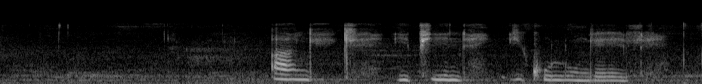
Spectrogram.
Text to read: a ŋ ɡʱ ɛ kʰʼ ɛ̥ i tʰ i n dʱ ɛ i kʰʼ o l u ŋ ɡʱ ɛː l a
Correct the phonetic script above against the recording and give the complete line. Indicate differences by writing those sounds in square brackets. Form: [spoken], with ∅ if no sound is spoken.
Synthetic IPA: a ŋ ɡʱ ɛ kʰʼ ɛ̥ i [pʰ] i n dʱ ɛ i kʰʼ [u] l u ŋ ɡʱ ɛː l [ɛ]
